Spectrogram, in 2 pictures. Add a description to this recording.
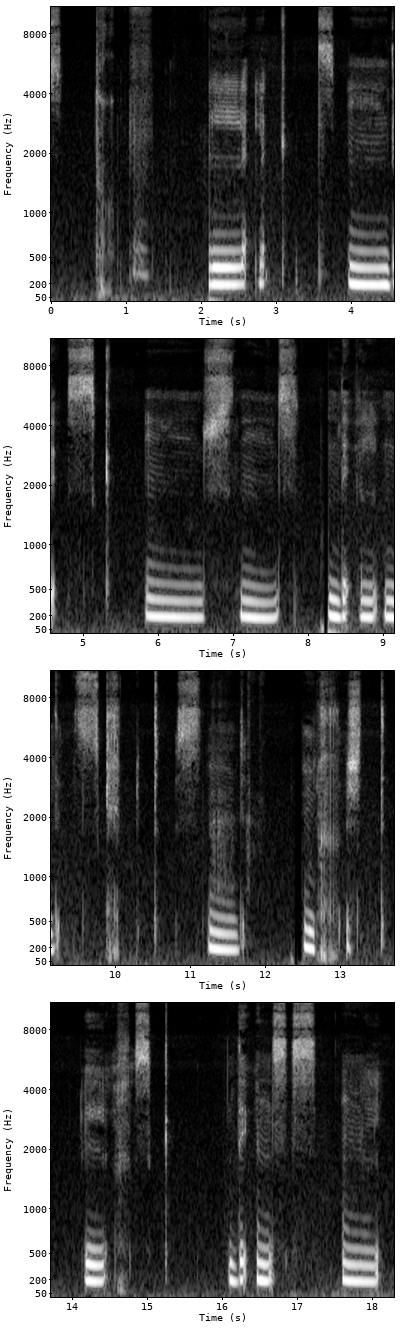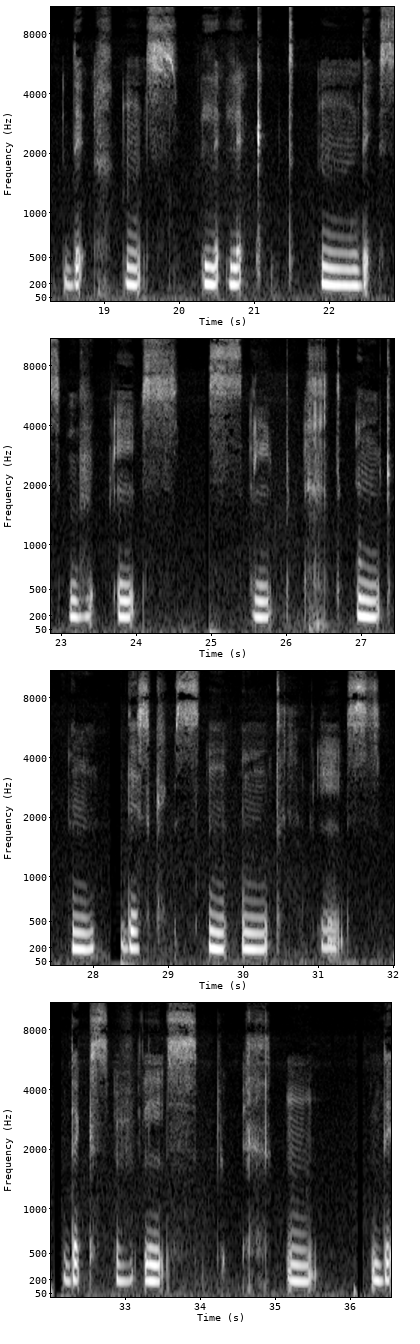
El cuestionamiento y el secuestro del lenguaje son los temas que se abordan a través de la instalación de esta Deads Drops de sonido. Entre la ciudad de Rennes y Barcelona los archivos sonoros contenidos en estas Dead Drops constituyen un medio de comunicación mediante el uso de un lenguaje abstracto, incluso de un nuevo lenguaje, como Isidore Isou en su obra «tratado de valiente y de eternidad» O Guy Debord explorando el secuestro cerca de los letristas. En la dead drop se encuentra la elocución de las consonantes de la descripción del proyecto. Esto lleva a una discusión entre las dos ciudades mediante un diálogo de puesta en abismo a la sonoridad absurda que apela a la noción de repetición y de absurdo.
